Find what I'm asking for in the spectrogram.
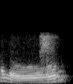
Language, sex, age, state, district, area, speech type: Nepali, male, 45-60, West Bengal, Kalimpong, rural, conversation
